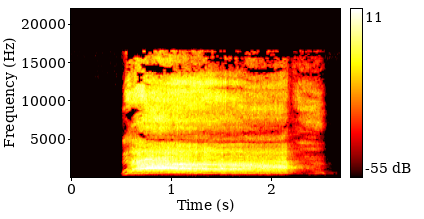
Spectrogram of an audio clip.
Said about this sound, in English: I was jerked from my slumber by a blood-curdling scream. My wife and I followed our son's cries for help to the living room,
